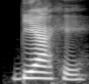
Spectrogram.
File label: "viaje", Spanish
